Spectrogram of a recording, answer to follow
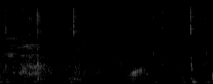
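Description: Near silence broken by five or six faint, short clicks spread irregularly through the two seconds.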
